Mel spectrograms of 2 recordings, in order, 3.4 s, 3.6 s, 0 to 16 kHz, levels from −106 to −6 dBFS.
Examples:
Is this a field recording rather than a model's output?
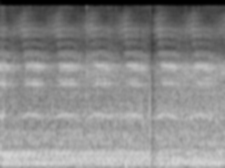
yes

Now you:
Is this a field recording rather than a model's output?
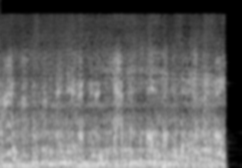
no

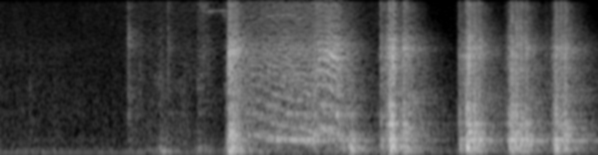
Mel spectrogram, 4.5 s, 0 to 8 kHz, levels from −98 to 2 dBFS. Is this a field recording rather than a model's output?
yes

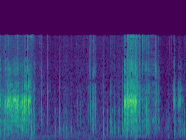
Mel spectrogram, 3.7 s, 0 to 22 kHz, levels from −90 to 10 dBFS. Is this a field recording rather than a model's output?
yes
